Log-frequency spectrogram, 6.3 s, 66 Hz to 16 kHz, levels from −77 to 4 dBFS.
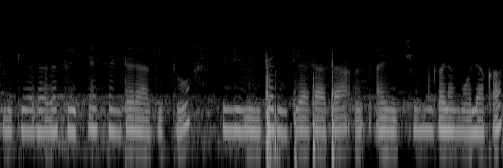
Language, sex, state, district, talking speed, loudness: Kannada, female, Karnataka, Gulbarga, 105 wpm, -37 LUFS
